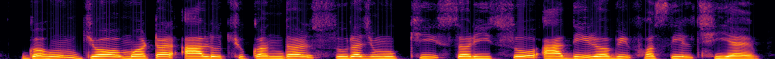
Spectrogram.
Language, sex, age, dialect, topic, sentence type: Maithili, female, 25-30, Eastern / Thethi, agriculture, statement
